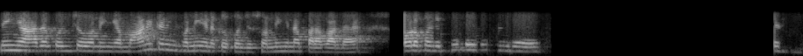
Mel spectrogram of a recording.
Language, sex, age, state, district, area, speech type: Tamil, female, 30-45, Tamil Nadu, Salem, urban, conversation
